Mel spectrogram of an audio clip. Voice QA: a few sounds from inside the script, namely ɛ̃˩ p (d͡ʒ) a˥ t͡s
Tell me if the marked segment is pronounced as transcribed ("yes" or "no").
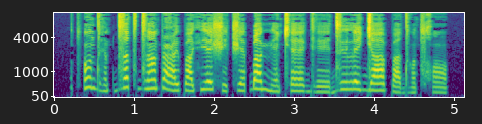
no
